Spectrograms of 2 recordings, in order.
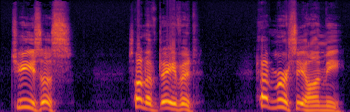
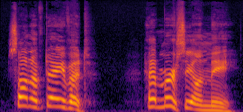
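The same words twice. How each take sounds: First: High, loud cry for help; yelling. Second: Much higher, loud desperate cry; yelling even louder. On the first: Blind beggar yells to Jesus over the crowd, loud high cry. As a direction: shout to be heard over the crowd. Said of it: "he yelled". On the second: Hushed by the crowd, the beggar cries out louder, much higher. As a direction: shout it out above everyone, louder still. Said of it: "he yelled even louder". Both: A narrator's reading.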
